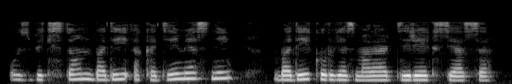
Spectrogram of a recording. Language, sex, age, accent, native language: Uzbek, female, 18-24, Navoiy, Uzbek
